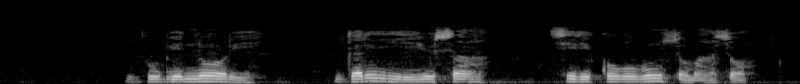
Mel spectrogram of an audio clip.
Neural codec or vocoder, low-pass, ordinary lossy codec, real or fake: vocoder, 22.05 kHz, 80 mel bands, WaveNeXt; 7.2 kHz; MP3, 24 kbps; fake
